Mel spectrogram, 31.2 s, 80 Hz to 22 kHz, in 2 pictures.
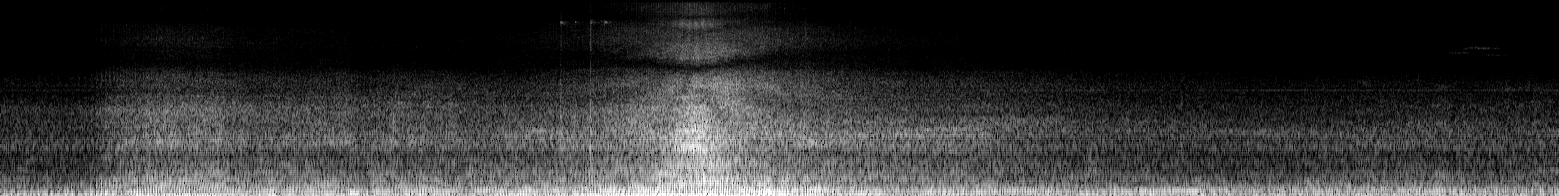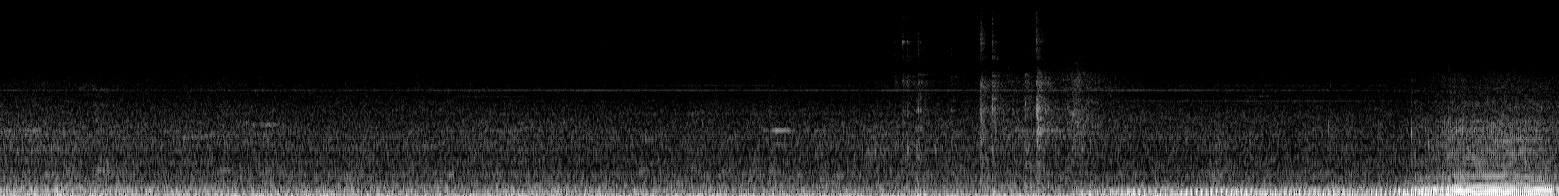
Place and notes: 中山區集英里, Taipei City - Night at the intersection
.Night at the intersection, Sitting on the roadside, Traffic Sound
Please turn up the volume a little. Binaural recordings, Sony PCM D100+ Soundman OKM II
